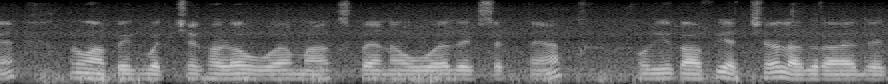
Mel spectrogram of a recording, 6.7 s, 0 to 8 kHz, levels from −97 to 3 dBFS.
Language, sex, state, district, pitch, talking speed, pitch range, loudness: Hindi, male, Bihar, Gaya, 120 Hz, 205 wpm, 120-130 Hz, -24 LUFS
